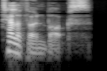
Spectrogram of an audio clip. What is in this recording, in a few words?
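"telephone box", British English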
